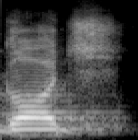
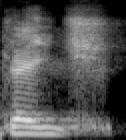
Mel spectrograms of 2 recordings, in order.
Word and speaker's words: gauge: wrong police next is gauge not gorge okay gage very quickly write down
